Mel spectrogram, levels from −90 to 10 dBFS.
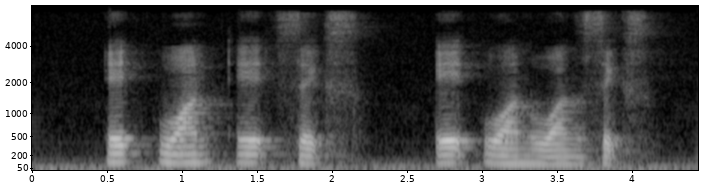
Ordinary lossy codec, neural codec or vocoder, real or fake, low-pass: AAC, 32 kbps; none; real; 7.2 kHz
